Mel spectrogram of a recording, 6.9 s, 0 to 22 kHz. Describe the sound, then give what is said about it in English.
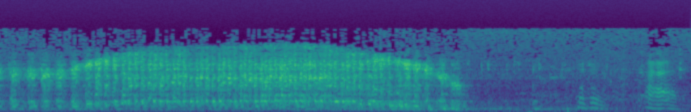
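The engine of an old car, set in 1922, roars loudly for several seconds as its stiff gears are shifted, its pitch swelling up and then sinking as it revs, before dropping to a low rumble while a voice speaks briefly. “Gears are a little stiff, you know. New car.”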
